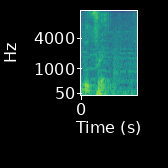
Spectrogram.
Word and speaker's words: Dufresne: Ya entonces se, se pronuncia Dufresne.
